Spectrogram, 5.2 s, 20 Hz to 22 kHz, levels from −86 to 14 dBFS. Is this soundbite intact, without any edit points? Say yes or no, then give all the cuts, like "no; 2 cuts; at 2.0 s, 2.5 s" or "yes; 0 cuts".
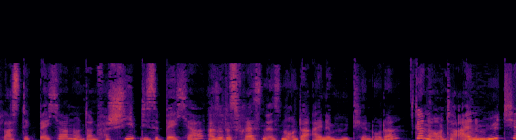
no; 1 cut; at 1.4 s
